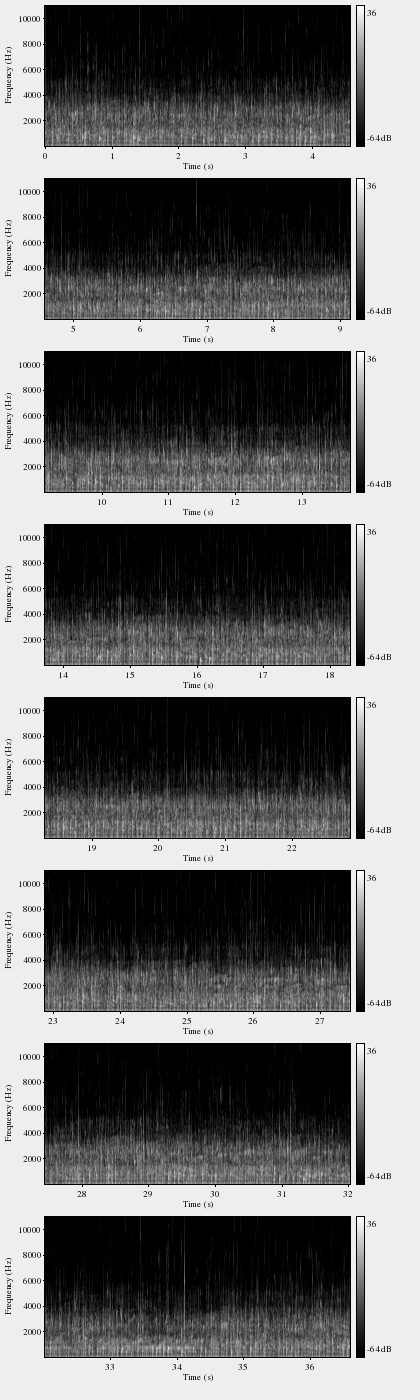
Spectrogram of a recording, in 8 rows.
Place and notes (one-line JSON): {"title": "Eastman Hall, Ithaca, NY, USA - Stream flowing", "date": "2021-02-17 12:50:00", "description": "Flowing stream caused by snow melt near Eastman Hall\nRecorded with a hydrophone", "latitude": "42.42", "longitude": "-76.49", "altitude": "278", "timezone": "America/New_York"}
